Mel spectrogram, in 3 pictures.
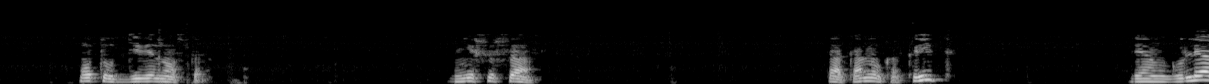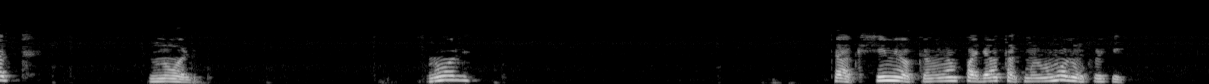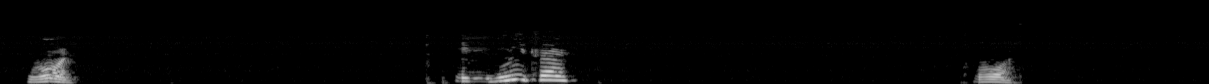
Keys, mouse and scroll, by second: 0.6-2.5 drag, 3.5-9.1 middle drag, 9.1 click, 10.4 click, 12.6-14.1 drag, 14.9-16.5 drag, 17.3-19.4 middle drag, 21.2 KP_7, 22.7-26.1 drag, 28.5 KP_1, 30.5-34.0 drag, 34.5-36.2 middle drag.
